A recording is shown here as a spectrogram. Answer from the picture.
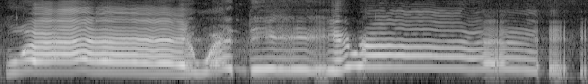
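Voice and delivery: very high, drawn-out mock cheer; cheering studio audience. Audience greets Wendy as she comes out, mock cheering. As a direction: squeal like an overexcited crowd. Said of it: "everybody goes".

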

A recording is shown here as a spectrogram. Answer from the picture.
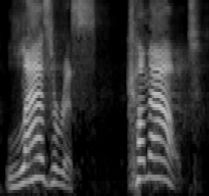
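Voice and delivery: loud, high, ringing call to the dead; commanding shout. Acted. Jesus calls Lazarus out of the tomb, commanding shout. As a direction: bellow it into the tomb. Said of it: "he calls out".

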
